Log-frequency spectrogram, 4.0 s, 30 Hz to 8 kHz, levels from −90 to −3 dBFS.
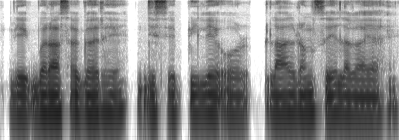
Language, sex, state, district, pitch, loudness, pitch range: Hindi, male, Arunachal Pradesh, Longding, 90 Hz, -18 LUFS, 90-95 Hz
